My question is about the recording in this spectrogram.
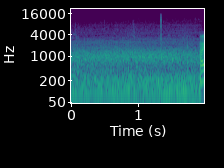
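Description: Ford Transit van driving up at low speed, its engine and tyres making a steady road noise.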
